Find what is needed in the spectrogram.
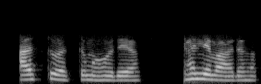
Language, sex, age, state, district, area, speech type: Sanskrit, female, 18-30, Delhi, North East Delhi, urban, conversation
